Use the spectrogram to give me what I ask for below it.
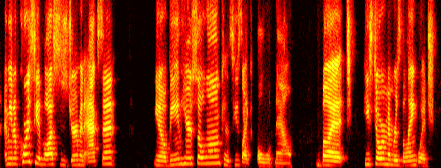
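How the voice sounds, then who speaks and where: Chatty woman, slightly high voice. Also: bright, forceful tone. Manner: chatty, rambling, self-interrupting. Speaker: vlogger. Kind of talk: casual chat.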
